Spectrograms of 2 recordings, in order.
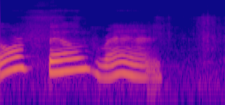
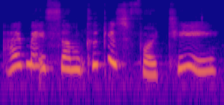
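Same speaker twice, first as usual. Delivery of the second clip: Ma's voice; 6 semitones higher, 3 dB louder than usual. Acted. Ma voiced in picture book.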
